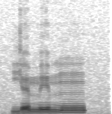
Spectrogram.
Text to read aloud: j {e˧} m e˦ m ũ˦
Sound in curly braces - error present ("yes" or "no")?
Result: yes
